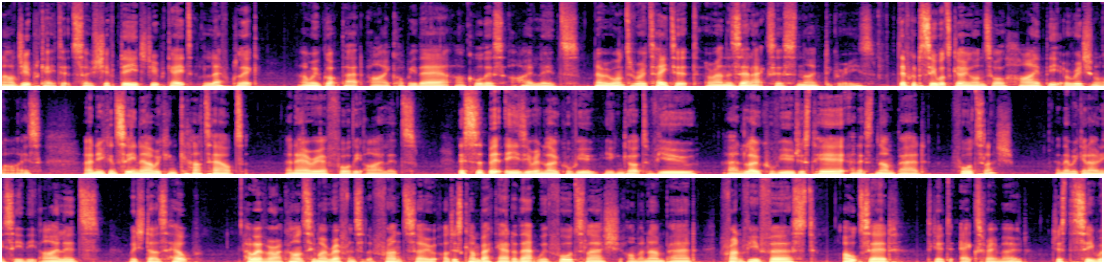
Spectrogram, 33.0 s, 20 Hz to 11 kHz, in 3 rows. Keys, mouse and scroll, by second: 1.0 shift+d, 4.2 click, 4.5-5.8 drag, 6.5 r, 10.8 click, 17.6-19.7 drag, 21.7-23.4 middle drag, 27.5 KP_Divide, 29.1 KP_1, 30.2 alt+z, 30.5-32.4 scroll up 3.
